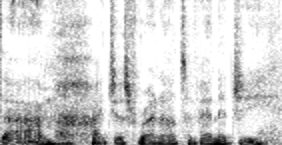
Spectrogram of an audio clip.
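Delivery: faint, weak, croaking voice. A wounded character, just recovering, speaks up to the others, croaking. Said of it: "he croaked".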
